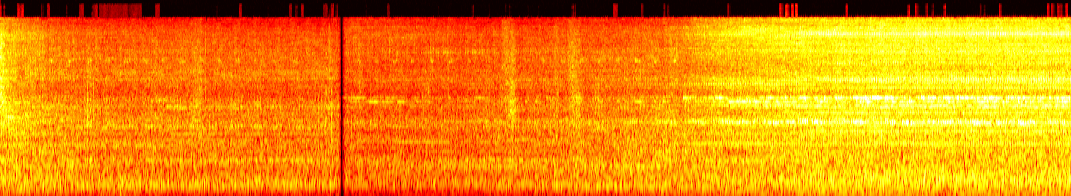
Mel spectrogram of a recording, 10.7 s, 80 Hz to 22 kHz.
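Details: Sharp 8500/10500 BTU window air conditioner shortly after startup: a steady high ringing swells over the compressor hum, as it always does, while a line frosts up. The ringing later quiets down.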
